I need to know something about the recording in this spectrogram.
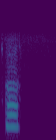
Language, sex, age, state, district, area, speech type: Telugu, female, 30-45, Telangana, Ranga Reddy, rural, conversation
